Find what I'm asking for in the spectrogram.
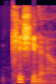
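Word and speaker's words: Chișinău: How is it pronounced? Chisinau? – Chisinau, apparently.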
